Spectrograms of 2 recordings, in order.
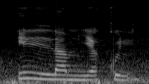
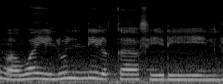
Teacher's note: Hendaklah dibaca tanpa gunnah. Maksud gunnah tu dengung, dibaca tanpa dengung. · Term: idgham bila gunnah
